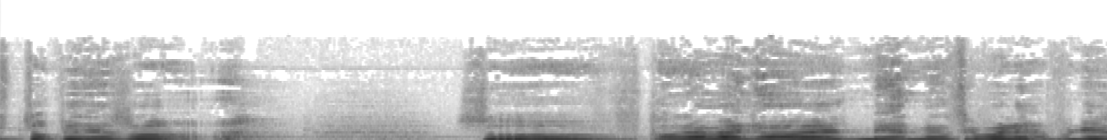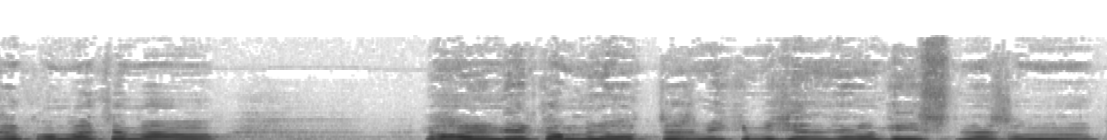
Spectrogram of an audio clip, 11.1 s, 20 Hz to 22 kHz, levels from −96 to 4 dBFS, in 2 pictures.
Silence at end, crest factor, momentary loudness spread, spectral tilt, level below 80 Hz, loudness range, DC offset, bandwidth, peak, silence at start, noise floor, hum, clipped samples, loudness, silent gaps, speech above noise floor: 0.05 s; 18 dB; 10 LU; -6.5 dB/octave; -70 dBFS; 3 LU; under 0.1%; 16 kHz; -6 dBFS; 0 s; -54 dBFS; none; under 0.1%; -23 LUFS; none; 31 dB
